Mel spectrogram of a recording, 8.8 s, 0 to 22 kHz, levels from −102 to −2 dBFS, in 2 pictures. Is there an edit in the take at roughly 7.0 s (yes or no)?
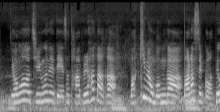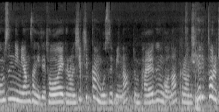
no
